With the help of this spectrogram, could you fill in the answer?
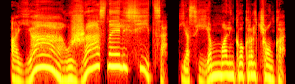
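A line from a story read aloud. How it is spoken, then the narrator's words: Scary voice, promising. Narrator (Russian): Страшным голосом пообещала Наташа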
